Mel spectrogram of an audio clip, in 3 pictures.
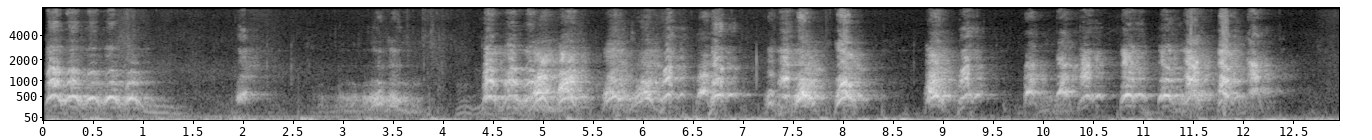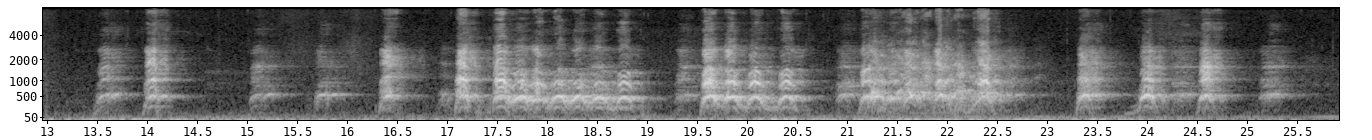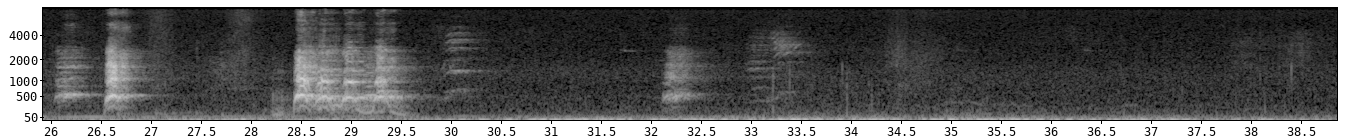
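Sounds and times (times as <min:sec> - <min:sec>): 
several dogs barking excitedly: 0:00.0 - 0:01.3, 0:01.9 - 0:02.3, 0:03.3 - 0:12.5, 0:13.5 - 0:27.0, 0:28.4 - 0:29.8, 0:32.1 - 0:32.5
dog growling: 0:02.7 - 0:04.5.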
